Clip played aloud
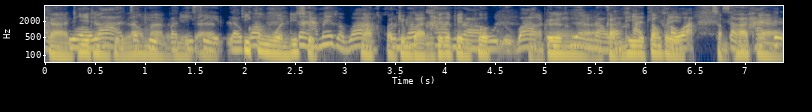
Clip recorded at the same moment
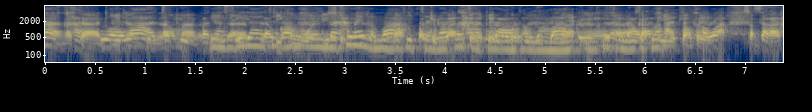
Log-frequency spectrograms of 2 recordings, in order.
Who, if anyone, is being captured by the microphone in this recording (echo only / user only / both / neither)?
both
